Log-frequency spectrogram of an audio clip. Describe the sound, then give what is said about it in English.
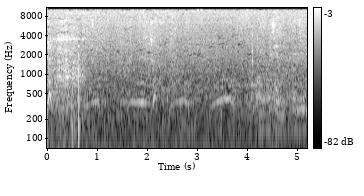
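A pigeon coos repeatedly in soft, rolling phrases around two or three times, over a steady background hiss with a brief thump near the start. “Oh, it's a pigeon.”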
